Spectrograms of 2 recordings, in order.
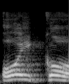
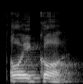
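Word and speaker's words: AIK: Η ΟΙΚΟ, όπως προφέρεται σωστά, ΟΙΚΟ, η ΑΕΚ που λέμε εμείς, είναι ΟΙΚΟ για εκείνους.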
